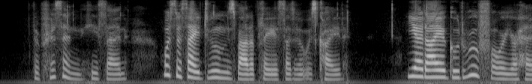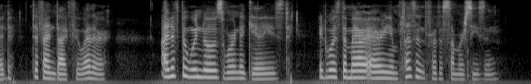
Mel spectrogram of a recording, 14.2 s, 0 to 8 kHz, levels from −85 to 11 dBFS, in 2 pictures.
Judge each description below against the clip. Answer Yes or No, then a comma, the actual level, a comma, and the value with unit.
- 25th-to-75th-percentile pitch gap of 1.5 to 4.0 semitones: No, average, 5.2 semitones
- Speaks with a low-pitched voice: No, high, 210 Hz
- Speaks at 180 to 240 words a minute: Yes, average, 190 wpm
